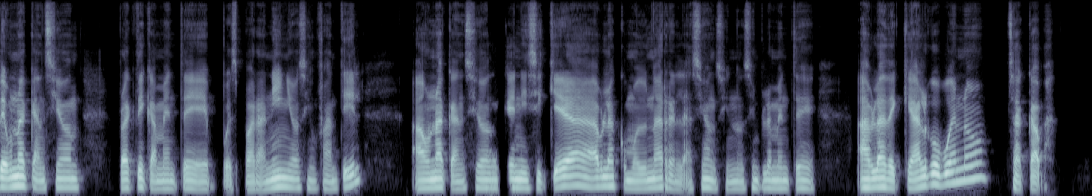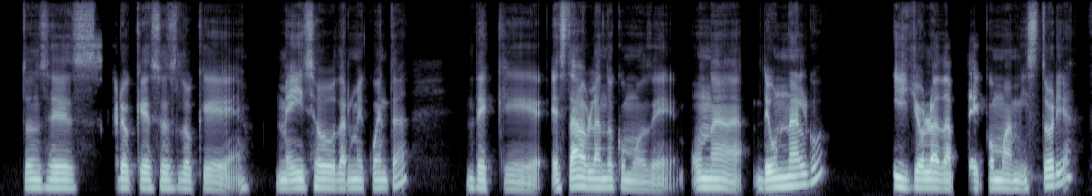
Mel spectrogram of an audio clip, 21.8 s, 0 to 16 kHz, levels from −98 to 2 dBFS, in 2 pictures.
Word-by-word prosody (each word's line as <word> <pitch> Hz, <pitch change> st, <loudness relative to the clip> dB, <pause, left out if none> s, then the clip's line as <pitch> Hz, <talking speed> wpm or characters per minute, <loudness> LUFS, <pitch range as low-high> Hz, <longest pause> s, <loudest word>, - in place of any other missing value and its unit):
de 125 Hz, -, +7 dB
una 135 Hz, +1 st, +6 dB
canción 115 Hz, +1 st, -2 dB, 0.3 s
prácticamente, 100 Hz, -3 st, -1 dB
pues, -, -, -6 dB
para 90 Hz, -1 st, -3 dB
niños, 115 Hz, +1 st, +1 dB
infantil, 100 Hz, -1 st, -4 dB, 0.5 s
a 105 Hz, +1 st, +2 dB
una 115 Hz, +2 st, +4 dB
canción 110 Hz, +3 st, -2 dB
que 115 Hz, -, -1 dB
ni 110 Hz, -1 st, +2 dB
siquiera 125 Hz, +4 st, +3 dB
habla 130 Hz, +1 st, +2 dB
como 105 Hz, -4 st, -3 dB
de 100 Hz, -, -1 dB
una 115 Hz, +3 st, +1 dB
relación, 100 Hz, +1 st, -3 dB
sino 95 Hz, +1 st, -7 dB
simplemente 105 Hz, -1 st, -3 dB, 0.4 s
habla 115 Hz, +2 st, +5 dB
de 105 Hz, -2 st, +1 dB
que 110 Hz, -, 0 dB
algo 140 Hz, +7 st, +5 dB
bueno 215 Hz, +9 st, +1 dB
se 100 Hz, -, -1 dB
acaba. 90 Hz, -, -2 dB, 0.5 s
Entonces, 110 Hz, -1 st, -1 dB
creo 115 Hz, -1 st, -1 dB
que 110 Hz, -, +1 dB
eso 110 Hz, +1 st, -1 dB
es 110 Hz, 0 st, -3 dB
lo 105 Hz, -3 st, -2 dB
que 100 Hz, +3 st, -4 dB, 0.3 s
me 105 Hz, 0 st, +1 dB
hizo 110 Hz, 0 st, +2 dB
darme 110 Hz, +1 st, 0 dB
cuenta 110 Hz, 0 st, -3 dB, 0.5 s
de 110 Hz, -2 st, -1 dB
que 95 Hz, -4 st, -5 dB
estaba 110 Hz, +5 st, +4 dB
hablando 120 Hz, -1 st, +2 dB
como 100 Hz, -4 st, -3 dB
de -, -, -6 dB
una 115 Hz, -3 st, +1 dB
de 110 Hz, 0 st, +2 dB
un 125 Hz, +3 st, +5 dB
algo 200 Hz, -, +1 dB, 0.6 s
y 125 Hz, -4 st, +3 dB
yo 115 Hz, -1 st, +3 dB
lo 115 Hz, -, +6 dB
adapté 105 Hz, -1 st, 0 dB
como 110 Hz, -1 st, +2 dB
a -, -, 0 dB
mi 100 Hz, -2 st, -1 dB
historia 145 Hz, -, 0 dB
110 Hz, 155 wpm, -23 LUFS, 105-120 Hz, 0.6 s, de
